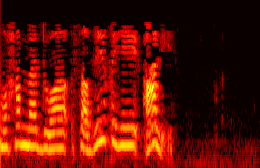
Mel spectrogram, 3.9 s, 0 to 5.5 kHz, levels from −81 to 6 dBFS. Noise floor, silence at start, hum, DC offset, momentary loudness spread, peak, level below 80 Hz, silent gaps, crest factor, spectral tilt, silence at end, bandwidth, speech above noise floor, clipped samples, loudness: -62 dBFS; 0 s; none; under 0.1%; 8 LU; -4 dBFS; -64 dBFS; none; 20 dB; -10 dB/octave; 1.35 s; 4.1 kHz; 39 dB; under 0.1%; -23 LUFS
